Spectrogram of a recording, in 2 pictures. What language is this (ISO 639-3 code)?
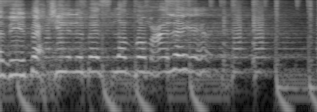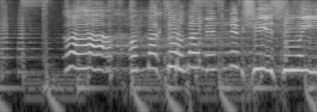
ara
